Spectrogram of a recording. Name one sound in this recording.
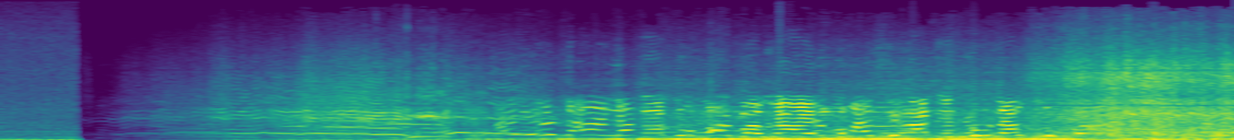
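A woman shouts angrily up close.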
